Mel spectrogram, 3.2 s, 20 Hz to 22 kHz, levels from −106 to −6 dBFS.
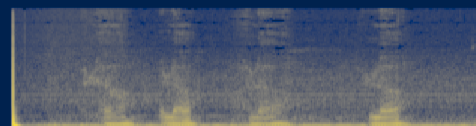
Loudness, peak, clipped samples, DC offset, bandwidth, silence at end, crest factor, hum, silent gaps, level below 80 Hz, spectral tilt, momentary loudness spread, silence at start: -34 LUFS; 0 dBFS; under 0.1%; under 0.1%; 16.5 kHz; 0 s; 30 dB; none; none; -32 dBFS; -6 dB/octave; 8 LU; 0.05 s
